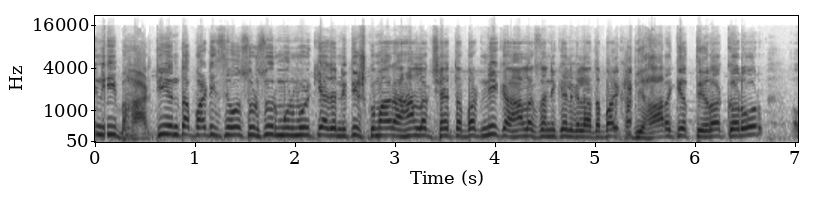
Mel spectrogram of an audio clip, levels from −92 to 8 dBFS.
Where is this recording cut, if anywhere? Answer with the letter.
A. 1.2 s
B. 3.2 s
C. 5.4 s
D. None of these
C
